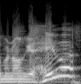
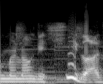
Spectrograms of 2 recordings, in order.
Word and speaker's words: Monongahela: and it crosses over the monongahela or monongahela depends how you pronounce it river now it's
